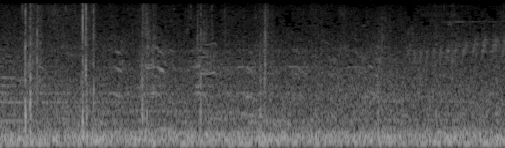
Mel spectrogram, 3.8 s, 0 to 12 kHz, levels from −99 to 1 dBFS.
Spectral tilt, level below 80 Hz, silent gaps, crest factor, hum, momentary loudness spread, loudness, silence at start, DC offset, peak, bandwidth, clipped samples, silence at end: -6 dB/octave; -54 dBFS; none; 20 dB; none; 3 LU; -44 LUFS; 0 s; under 0.1%; -22 dBFS; 11.5 kHz; under 0.1%; 0 s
